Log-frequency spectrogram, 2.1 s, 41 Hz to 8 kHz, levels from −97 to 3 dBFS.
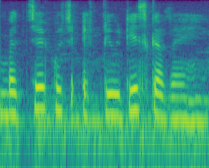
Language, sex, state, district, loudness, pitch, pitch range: Hindi, female, Bihar, Madhepura, -15 LUFS, 215 Hz, 190-245 Hz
